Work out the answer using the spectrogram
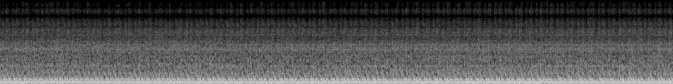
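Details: Gravely G-16 tractor, unrun for a few years, now running on its own fuel: strong even twin-cylinder throb, no knocks or misses; runs and drives pretty well, smokes a little.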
